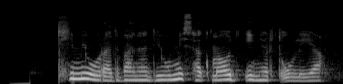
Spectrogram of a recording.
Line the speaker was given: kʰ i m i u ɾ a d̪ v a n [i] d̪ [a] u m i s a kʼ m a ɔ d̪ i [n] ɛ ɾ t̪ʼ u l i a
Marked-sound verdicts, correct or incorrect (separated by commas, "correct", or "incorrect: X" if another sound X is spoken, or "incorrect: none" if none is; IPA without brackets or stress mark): incorrect: a, incorrect: i, correct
